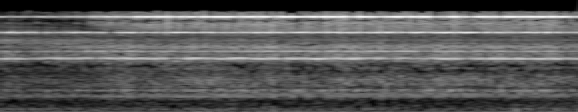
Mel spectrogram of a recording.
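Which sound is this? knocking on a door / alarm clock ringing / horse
alarm clock ringing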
